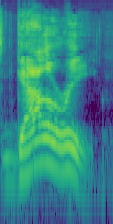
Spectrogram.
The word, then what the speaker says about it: Galloree: But the site, it's Gallery. Now, it's not spelled like gallery, but it's close.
